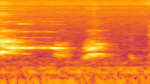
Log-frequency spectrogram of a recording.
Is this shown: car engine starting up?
no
